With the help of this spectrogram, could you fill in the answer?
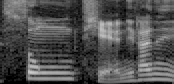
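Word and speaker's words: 松田: 등록합시다 라고 처음에는 이 송티엔이라는 이름으로 등록을 했어요. 일본어로는 마츠다라고 발음을 합니다. 근데 중국어 발음은 어떻게 읽어요? 송티엔이 되는 거예요.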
